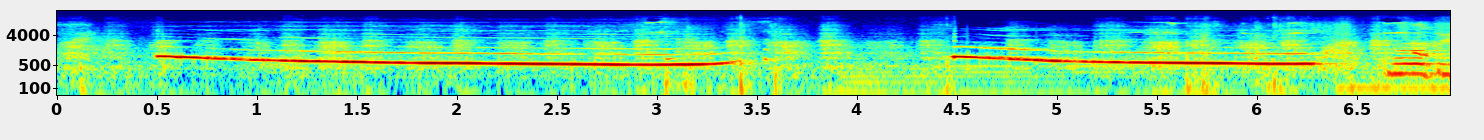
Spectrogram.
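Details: Two Old English Sheepdogs being taught to howl give two long, sliding howls, each starting high and falling smoothly.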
